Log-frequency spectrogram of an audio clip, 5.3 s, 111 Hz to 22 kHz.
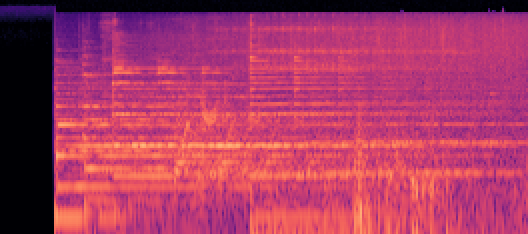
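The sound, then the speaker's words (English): Steady rain hisses and patters while a low, rumbling roll of thunder swells and lingers under it, with faint tonal music beneath, on a rainy day in Orangeburg, New York, in 2018. “It was a rainy day in Orangeburg, New York in 2018.”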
